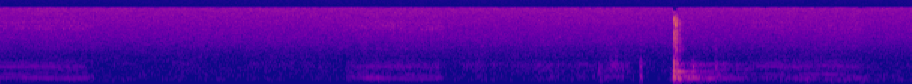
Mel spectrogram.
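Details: French Bulldog snoring, two soft nasal wheezes about two seconds apart, followed by a sharp click and a brief rustle near the end.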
